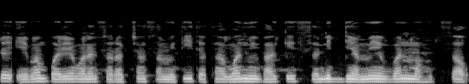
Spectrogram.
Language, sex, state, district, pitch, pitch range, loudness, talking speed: Chhattisgarhi, male, Chhattisgarh, Rajnandgaon, 125 Hz, 120-130 Hz, -16 LUFS, 155 wpm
